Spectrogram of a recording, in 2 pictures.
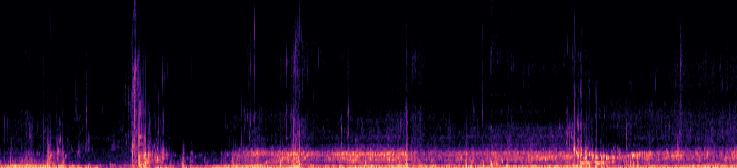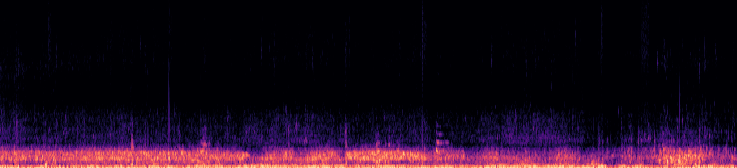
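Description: Loud, muffled rush and gurgle of churned water and bubbles, heard through a camera microphone held underwater in a swimming pool, as a swimmer kicks with short swim fins. The sound drops briefly about a second and a half in, then runs on as a steady rushing noise.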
